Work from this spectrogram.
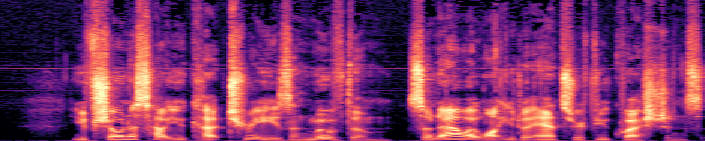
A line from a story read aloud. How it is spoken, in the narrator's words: said she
